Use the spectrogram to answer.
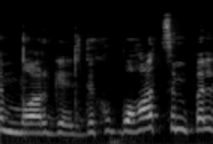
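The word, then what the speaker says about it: mortgage: आते हैं वो है मॉर्गेज देखो बहुत सिंपल है यहां पर टी साइलेंट होता है ठीक है मॉर्गेज बोलते हैं हम लोग इसको मॉर्गेज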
